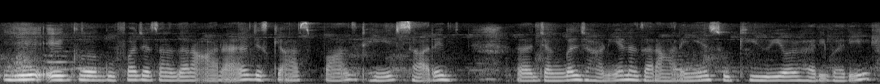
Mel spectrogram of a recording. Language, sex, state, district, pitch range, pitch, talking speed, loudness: Hindi, female, Jharkhand, Jamtara, 185-210 Hz, 200 Hz, 150 wpm, -18 LUFS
